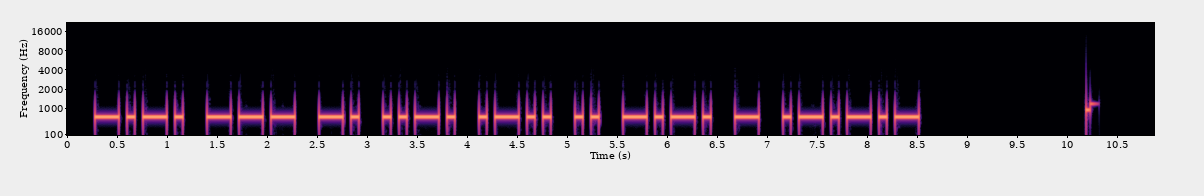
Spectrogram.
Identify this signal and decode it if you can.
Morse code, heard as a keyed tone, about 15 wpm, 700 Hz. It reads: CONFLICT.
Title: Sentences from Top 1300 Words 15wpm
